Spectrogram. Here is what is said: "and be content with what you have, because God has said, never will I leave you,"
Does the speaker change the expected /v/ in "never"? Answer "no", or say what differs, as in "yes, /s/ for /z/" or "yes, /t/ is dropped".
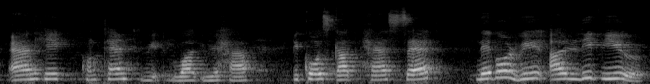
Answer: yes, /b/ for /v/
